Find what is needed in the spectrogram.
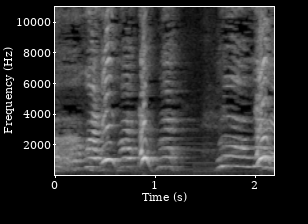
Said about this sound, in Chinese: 此时，他听到远处传来猎犬叫声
